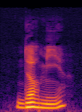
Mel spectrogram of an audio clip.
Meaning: to sleep
- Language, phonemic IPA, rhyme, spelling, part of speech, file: French, /dɔʁ.miʁ/, -iʁ, dormir, verb, Fr-dormir.ogg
